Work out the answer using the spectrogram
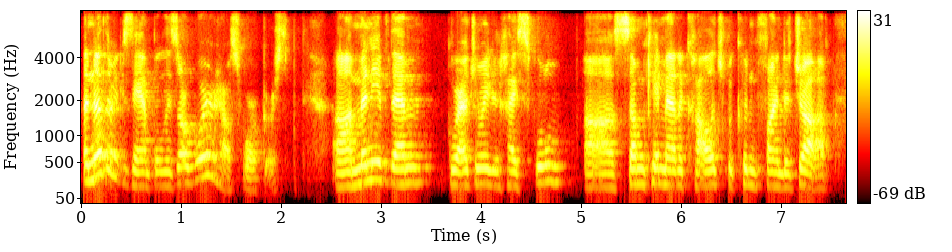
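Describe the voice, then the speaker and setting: A middle-aged Argentine woman with a mid-range voice speaks at normal speed in lo-fi sound. She's a guest speaker and entrepreneur delivering prepared remarks in a friendly way, full of ums and uhs.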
